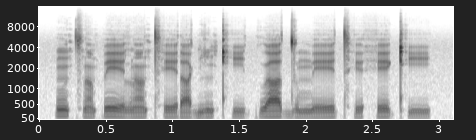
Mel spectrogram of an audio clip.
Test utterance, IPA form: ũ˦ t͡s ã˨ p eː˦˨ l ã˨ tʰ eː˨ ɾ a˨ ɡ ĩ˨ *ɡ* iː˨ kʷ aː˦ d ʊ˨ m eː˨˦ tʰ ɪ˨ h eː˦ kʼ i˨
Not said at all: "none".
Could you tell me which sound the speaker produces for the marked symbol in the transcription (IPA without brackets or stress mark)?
kʰ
